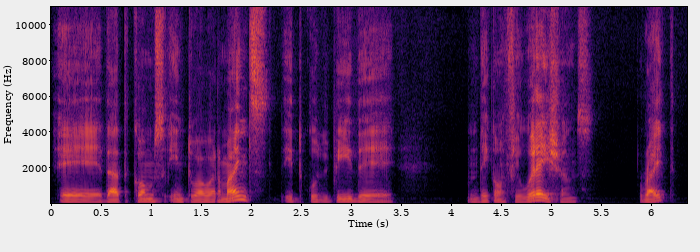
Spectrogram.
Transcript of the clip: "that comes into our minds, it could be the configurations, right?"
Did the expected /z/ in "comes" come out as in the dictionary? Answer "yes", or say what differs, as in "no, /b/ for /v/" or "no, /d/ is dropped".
no, /s/ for /z/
